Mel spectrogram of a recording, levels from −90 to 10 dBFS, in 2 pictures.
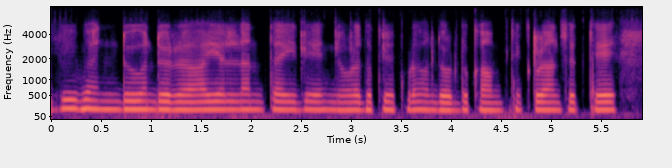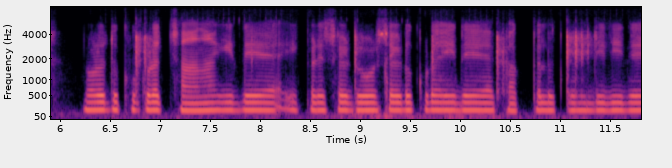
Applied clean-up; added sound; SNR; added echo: neural diffusion model UNIVERSE++.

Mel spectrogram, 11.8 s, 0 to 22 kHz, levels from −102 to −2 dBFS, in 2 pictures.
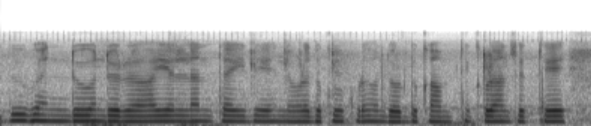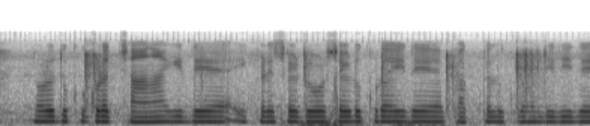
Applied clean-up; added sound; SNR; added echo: none; Bicycle; 16 dB; none.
